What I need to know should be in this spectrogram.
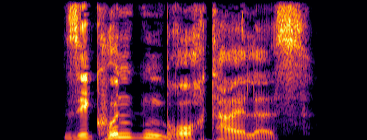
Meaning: genitive singular of Sekundenbruchteil
- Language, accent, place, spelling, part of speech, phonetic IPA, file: German, Germany, Berlin, Sekundenbruchteiles, noun, [zeˈkʊndn̩ˌbʁʊxtaɪ̯ləs], De-Sekundenbruchteiles.ogg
